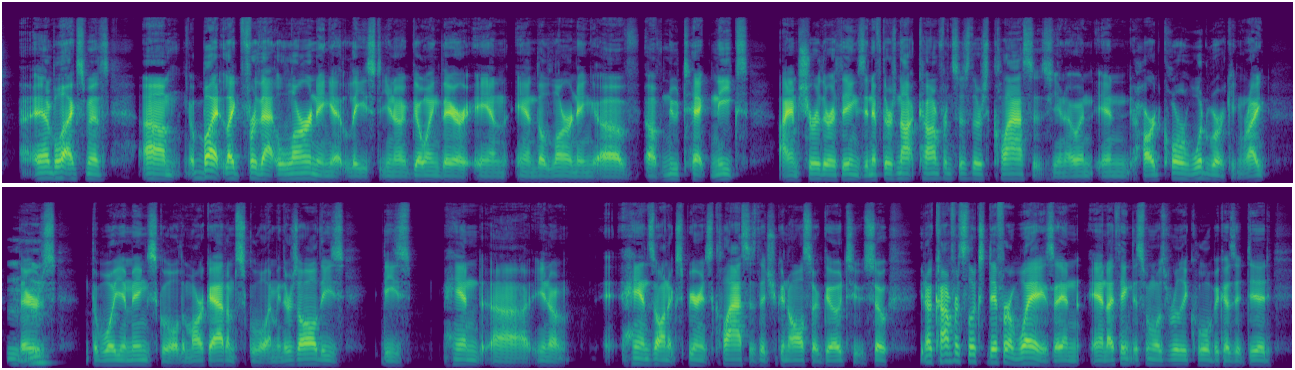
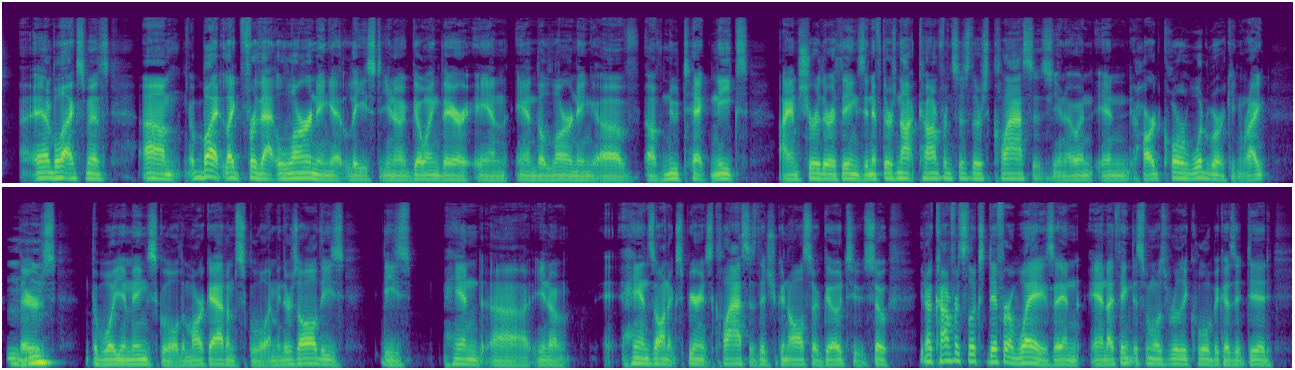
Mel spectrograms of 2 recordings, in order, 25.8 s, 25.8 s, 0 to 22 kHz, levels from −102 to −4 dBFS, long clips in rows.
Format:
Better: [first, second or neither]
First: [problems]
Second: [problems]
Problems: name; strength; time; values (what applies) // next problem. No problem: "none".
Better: second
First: thin; very; fading below 450 Hz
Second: none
